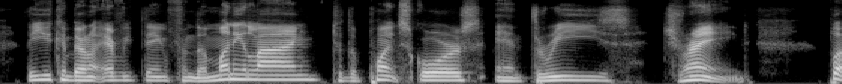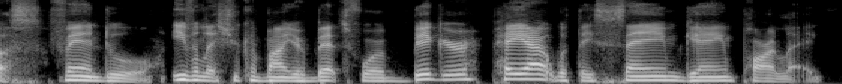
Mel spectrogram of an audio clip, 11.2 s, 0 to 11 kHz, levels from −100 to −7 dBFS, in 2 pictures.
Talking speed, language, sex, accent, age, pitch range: 180 wpm, English, male, American, 20-39, 130-165 Hz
